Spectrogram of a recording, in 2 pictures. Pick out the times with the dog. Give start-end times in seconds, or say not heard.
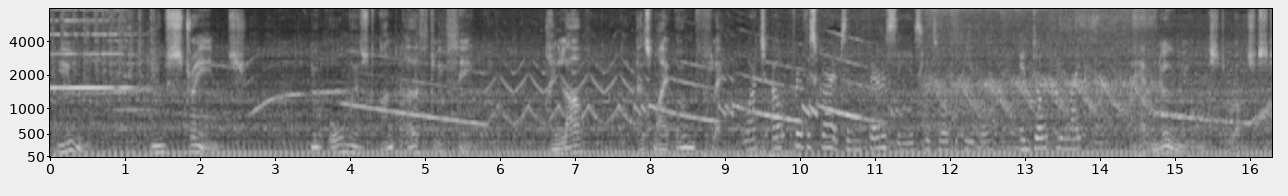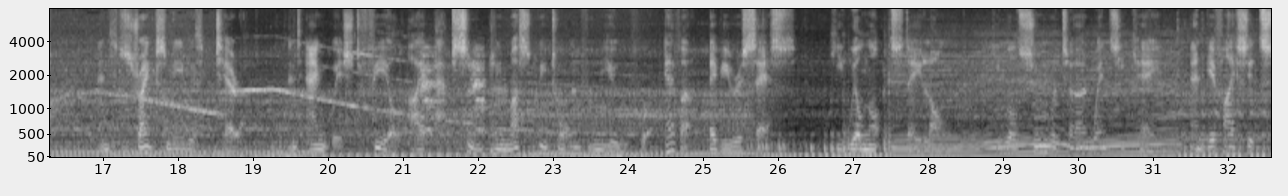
21.1-22.1.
